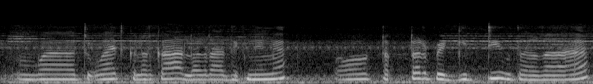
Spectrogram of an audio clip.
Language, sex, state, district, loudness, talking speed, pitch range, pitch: Maithili, female, Bihar, Supaul, -23 LUFS, 160 wpm, 225-250 Hz, 230 Hz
